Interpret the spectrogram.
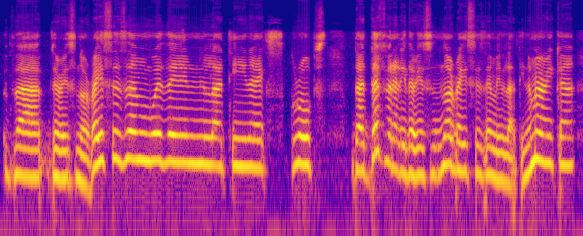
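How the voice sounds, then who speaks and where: A woman's voice: mid-range voice, clean tone, no room sound. A woman from Venezuela, answering interview questions emphatically, often restarting her phrases. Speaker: guest scholar.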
